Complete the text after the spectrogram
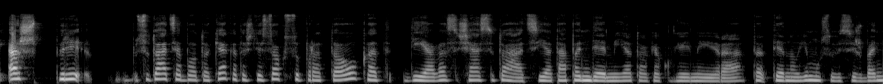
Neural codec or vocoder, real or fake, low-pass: none; real; 10.8 kHz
